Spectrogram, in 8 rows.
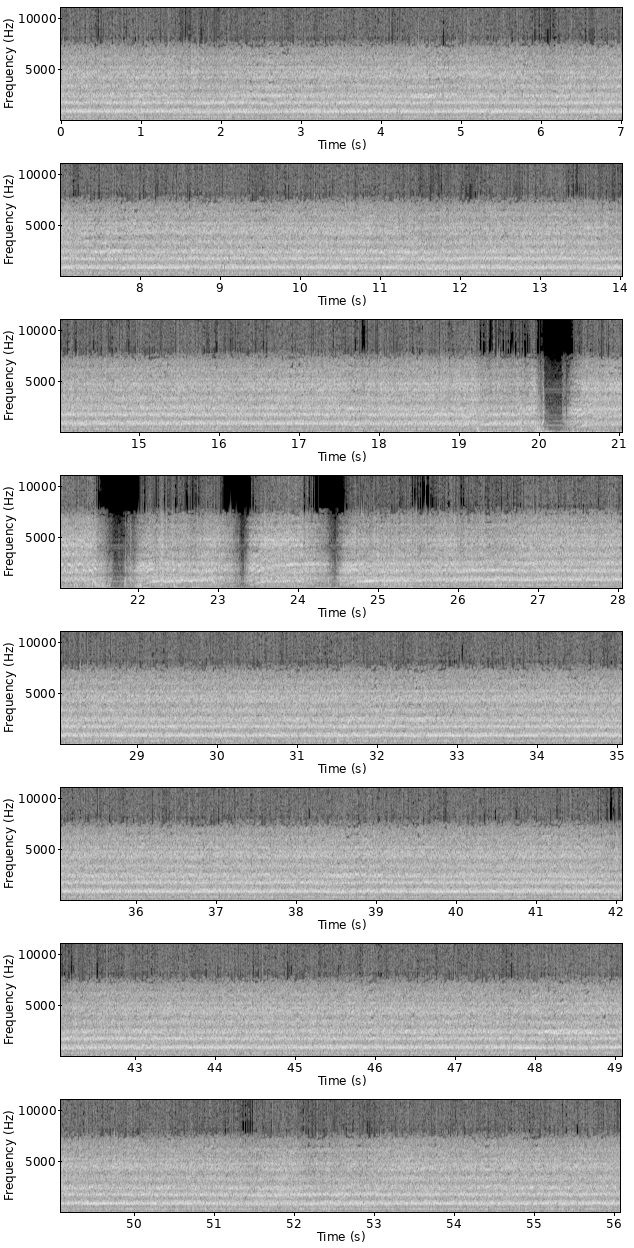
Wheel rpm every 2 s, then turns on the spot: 230, 220, 230, 230, 230, 230, 230, 230, 230, 210, 140, 130, 140, 220, 230, 230, 230, 230, 230, 230, 230, 230, 230, 230, 220, 230, 230, 230.
22-24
